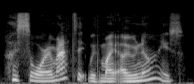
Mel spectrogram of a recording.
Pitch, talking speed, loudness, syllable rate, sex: 175 Hz, 275 wpm, -17 LUFS, 5.5 syllables/s, male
